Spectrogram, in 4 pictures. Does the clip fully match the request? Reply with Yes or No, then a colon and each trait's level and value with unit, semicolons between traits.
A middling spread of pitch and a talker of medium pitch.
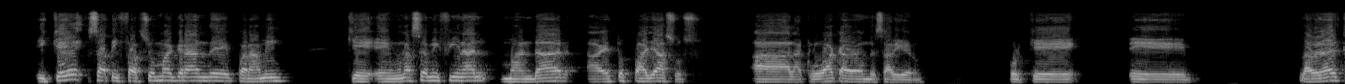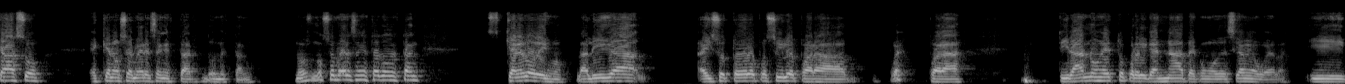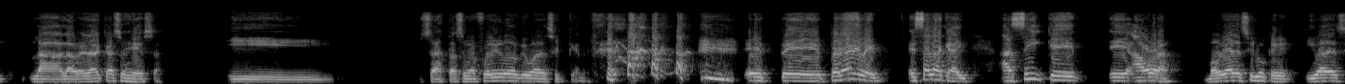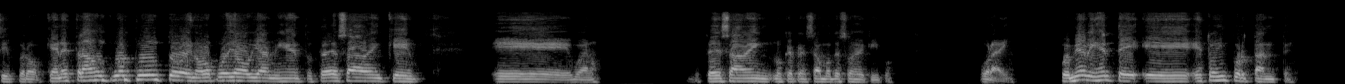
Yes: average, 4.7 semitones; medium, 145 Hz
